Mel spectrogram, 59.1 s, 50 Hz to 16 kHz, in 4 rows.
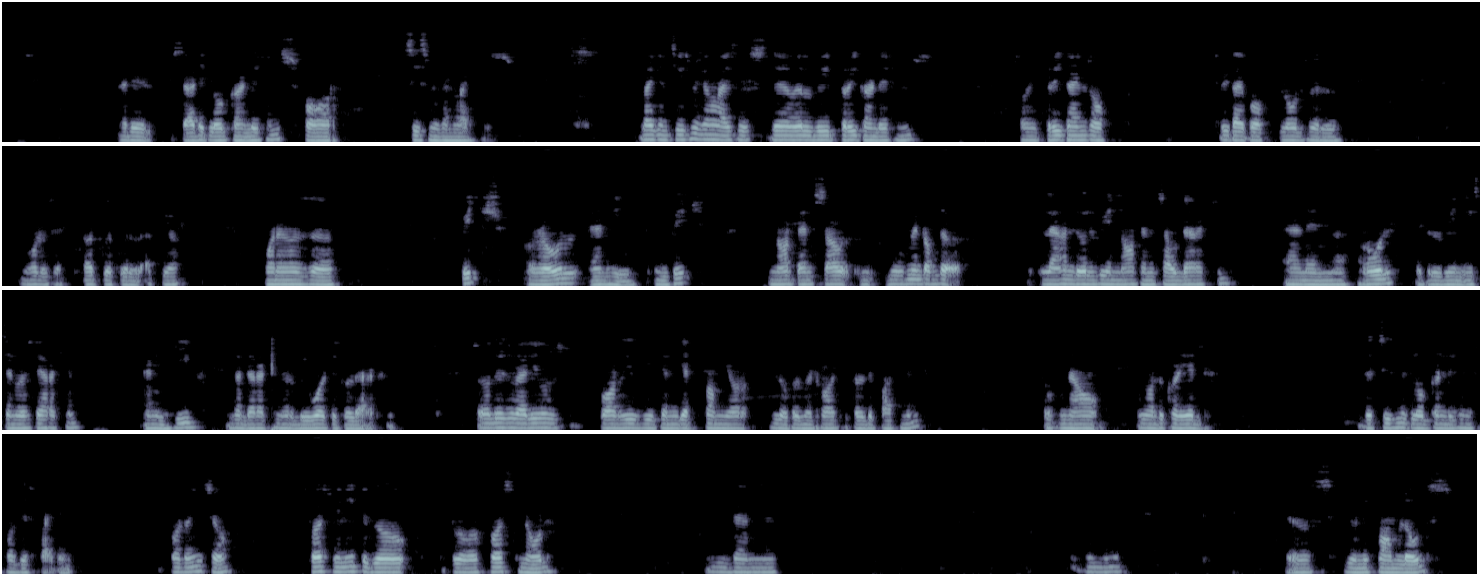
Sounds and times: Speech: 0:01.2 - 0:03.4, 0:04.0 - 0:05.2, 0:06.4 - 0:09.3, 0:10.2 - 0:11.1, 0:12.2 - 0:13.4, 0:15.0 - 0:16.6, 0:17.4 - 0:18.2, 0:19.4 - 0:21.8, 0:22.5 - 0:24.4, 0:25.2 - 0:30.4, 0:31.0 - 0:33.6, 0:34.3 - 0:38.8, 0:40.0 - 0:41.7, 0:43.2 - 0:45.1, 0:46.0 - 0:46.7, 0:47.4 - 0:49.9, 0:51.4 - 0:52.2, 0:55.1 - 0:55.6, 0:57.2 - 0:58.9.

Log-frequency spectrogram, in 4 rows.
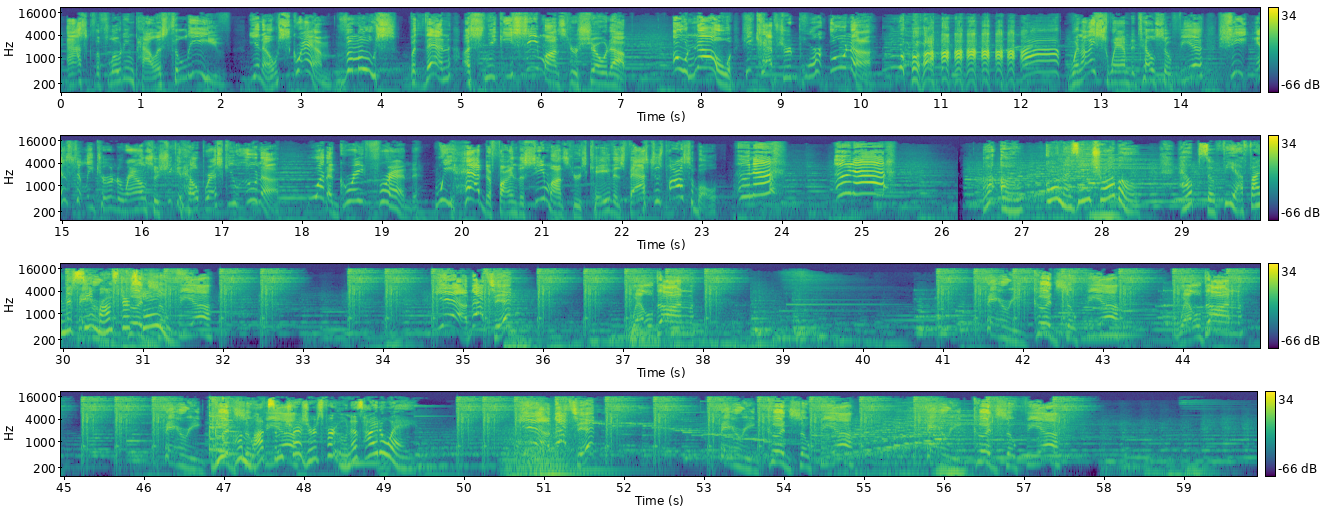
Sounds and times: Speech: 0:00.0 - 0:07.0, 0:07.6 - 0:10.2, 0:12.6 - 0:24.0, 0:26.5 - 0:28.4, 0:29.0 - 0:31.9, 0:34.6 - 0:35.6, 0:37.1 - 0:37.9, 0:41.6 - 0:43.3, 0:43.9 - 0:44.8, 0:46.2 - 0:49.4, 0:50.7 - 0:51.7, 0:53.2 - 0:54.9, 0:55.7 - 0:57.5
Music: 0:00.0 - 0:59.9.

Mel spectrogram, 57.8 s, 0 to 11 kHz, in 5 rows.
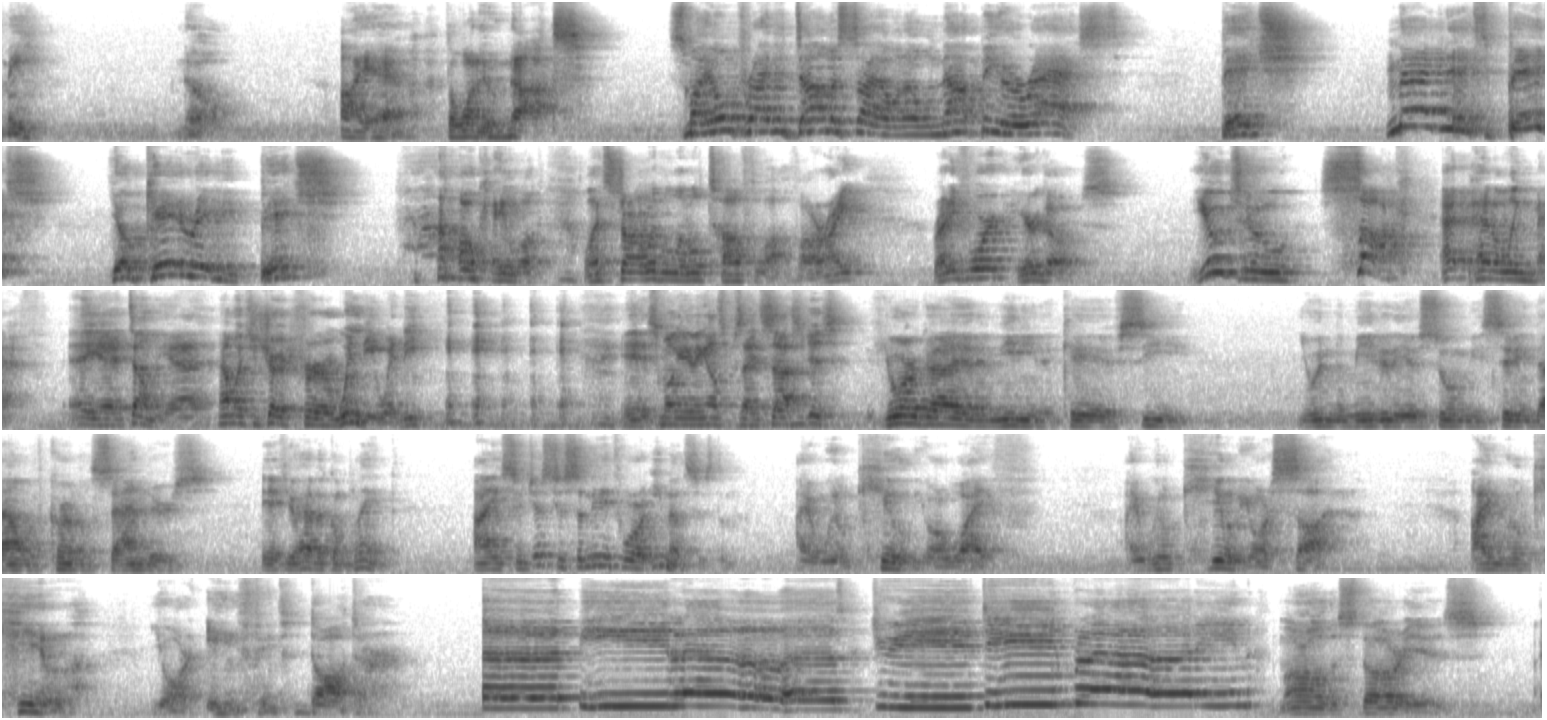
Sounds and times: Speech: 0:00.0 - 0:00.4, 0:01.3 - 0:01.8, 0:02.5 - 0:08.5, 0:09.1 - 0:32.1, 0:32.9 - 0:42.5, 0:43.1 - 0:45.0, 0:45.7 - 0:57.8.

